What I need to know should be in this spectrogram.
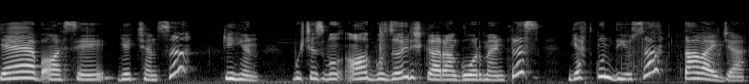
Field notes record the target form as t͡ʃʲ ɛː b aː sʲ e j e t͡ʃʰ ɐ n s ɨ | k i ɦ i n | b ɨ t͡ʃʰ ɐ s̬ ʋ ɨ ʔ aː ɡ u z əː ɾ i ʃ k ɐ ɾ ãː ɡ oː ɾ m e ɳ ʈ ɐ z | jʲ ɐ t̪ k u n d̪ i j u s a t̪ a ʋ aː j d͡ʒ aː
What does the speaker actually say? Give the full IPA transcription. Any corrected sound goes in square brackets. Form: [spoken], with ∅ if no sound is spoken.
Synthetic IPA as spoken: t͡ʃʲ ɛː b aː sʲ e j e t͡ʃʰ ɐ n s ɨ | k i ɦ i n | b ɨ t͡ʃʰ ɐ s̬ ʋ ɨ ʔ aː ɡ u z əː ɾ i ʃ k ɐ ɾ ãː ɡ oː ɾ m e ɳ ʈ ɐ [s] | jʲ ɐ t̪ k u n d̪ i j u s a t̪ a ʋ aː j d͡ʒ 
